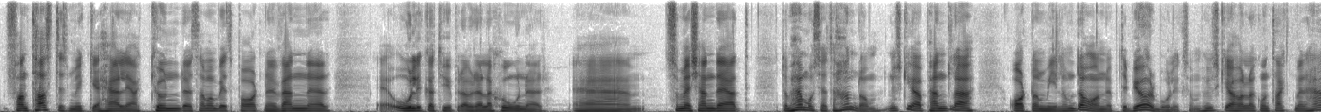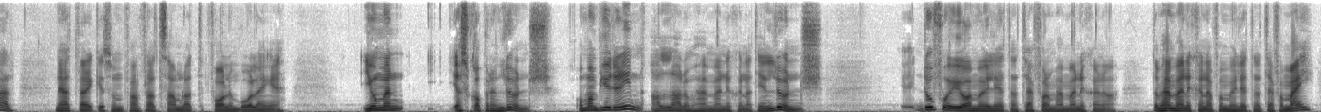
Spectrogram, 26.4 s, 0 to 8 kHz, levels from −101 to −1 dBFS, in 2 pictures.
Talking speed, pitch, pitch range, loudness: 185 wpm, 110 Hz, 100-125 Hz, -20 LUFS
